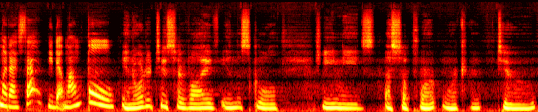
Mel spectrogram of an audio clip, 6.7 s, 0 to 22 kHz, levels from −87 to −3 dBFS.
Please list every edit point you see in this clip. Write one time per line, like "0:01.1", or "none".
0:01.5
